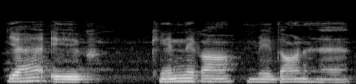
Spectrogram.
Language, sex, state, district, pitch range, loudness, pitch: Hindi, male, Uttar Pradesh, Saharanpur, 125-135 Hz, -16 LUFS, 130 Hz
